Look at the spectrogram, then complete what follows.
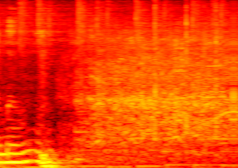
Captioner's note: laughter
